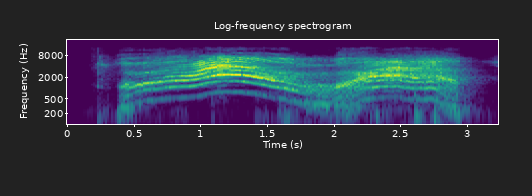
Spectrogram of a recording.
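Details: Playing kitten giving one long drawn-out meow that rises then falls, followed by a second shorter, slightly lower wail, in a small indoor room.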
